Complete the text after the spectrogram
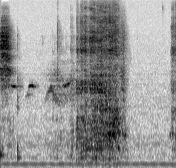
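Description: A blade scrapes as it cuts through cardboard.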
